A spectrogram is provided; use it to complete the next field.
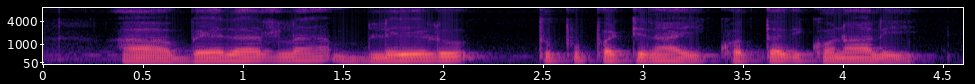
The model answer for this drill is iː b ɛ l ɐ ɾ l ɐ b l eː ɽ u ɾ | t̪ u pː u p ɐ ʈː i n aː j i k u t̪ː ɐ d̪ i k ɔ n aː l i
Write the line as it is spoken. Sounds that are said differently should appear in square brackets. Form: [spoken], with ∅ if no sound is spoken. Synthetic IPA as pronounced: [aː] b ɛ l ɐ ɾ l ɐ b l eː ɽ u [∅] | t̪ u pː u p ɐ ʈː i n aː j i k [ɔ] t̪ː ɐ d̪ i k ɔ n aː l i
